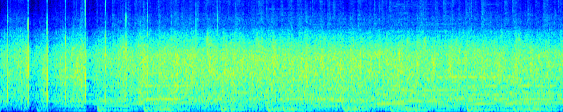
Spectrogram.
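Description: Audience applause at a neurology conference award session, a few scattered claps swelling quickly into sustained, even clapping from a large crowd in a hall.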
